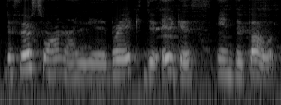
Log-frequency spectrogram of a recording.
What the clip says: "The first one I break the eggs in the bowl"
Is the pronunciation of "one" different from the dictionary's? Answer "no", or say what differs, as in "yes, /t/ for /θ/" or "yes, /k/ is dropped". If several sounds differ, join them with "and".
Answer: no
